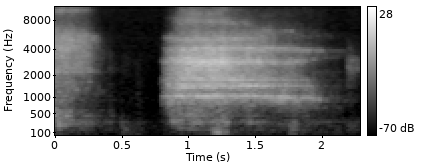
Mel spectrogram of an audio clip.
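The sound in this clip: A deep breath drawn in during seated meditation with clasped hands: a short airy breath, a pause, then one long, steady inhale that fades gently, with no voices.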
